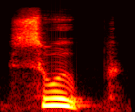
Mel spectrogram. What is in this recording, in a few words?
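"swoop", English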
